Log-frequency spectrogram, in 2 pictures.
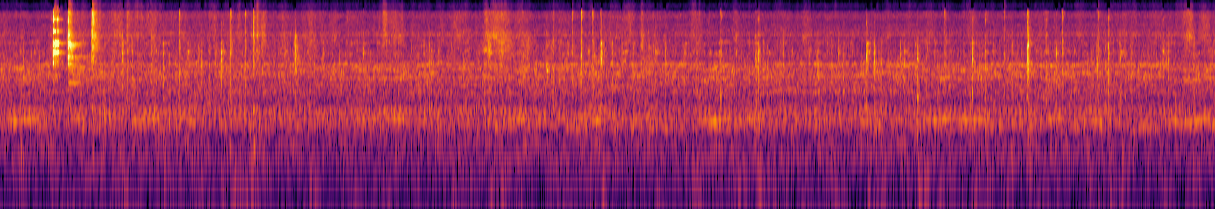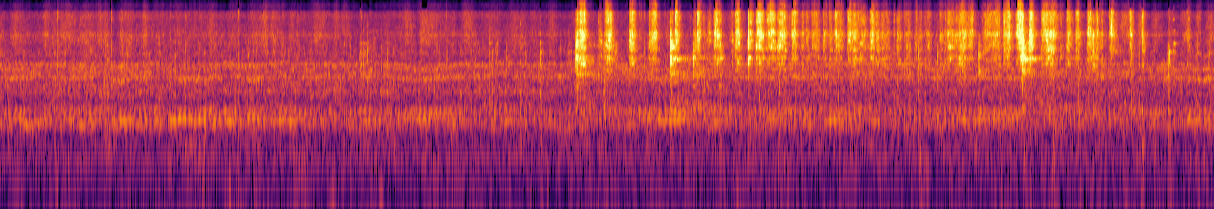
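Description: A stand mixer kneading bun dough as butter is worked in, a steady low mechanical whir and rubbing hum that continues throughout and grows slightly louder and busier near the end.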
